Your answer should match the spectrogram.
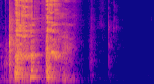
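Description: A person coughing twice in quick succession, each cough about half a second long.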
